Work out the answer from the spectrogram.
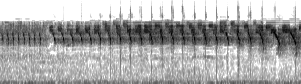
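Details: Energetic caged canary song carrying Orange-headed Thrush imitations: a short high trill flows into a dense, rapid stream of bright chips and buzzy notes, ending on a falling slur.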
